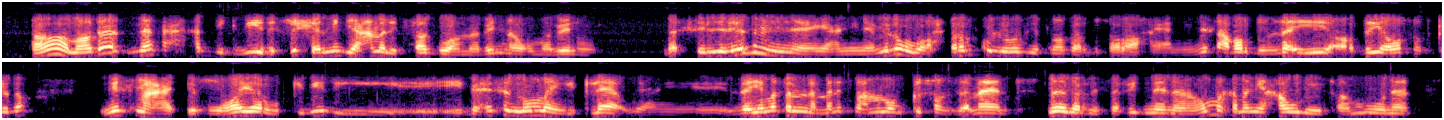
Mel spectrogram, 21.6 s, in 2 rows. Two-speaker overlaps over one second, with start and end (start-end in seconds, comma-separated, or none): none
